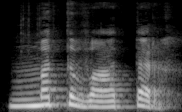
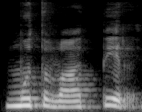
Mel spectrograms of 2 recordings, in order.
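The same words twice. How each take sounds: First: मतवातर slowly, ma-t-vā-tar; wrong pronunciation. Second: मुतवातिर with u first and i before r; correct pronunciation. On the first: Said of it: "मतवातर नहीं है". (गलत उच्चारण मतवातर, धीरे) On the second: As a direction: teach मुतवातिर carefully. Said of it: "सही इसका तलफ़ुज़ है". (सही उच्चारण मुतवातिर) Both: Shown as a demonstration.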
